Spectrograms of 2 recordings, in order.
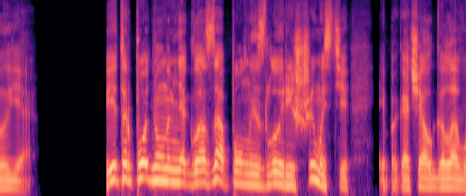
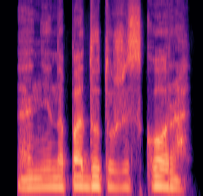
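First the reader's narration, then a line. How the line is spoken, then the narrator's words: Quiet. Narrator (Russian): сказал тихо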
